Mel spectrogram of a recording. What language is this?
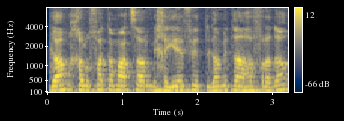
Hebrew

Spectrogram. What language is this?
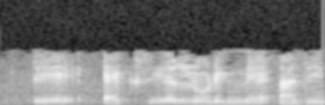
Gujarati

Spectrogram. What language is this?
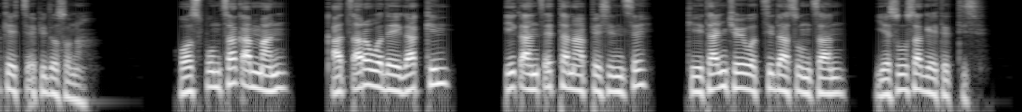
Gofa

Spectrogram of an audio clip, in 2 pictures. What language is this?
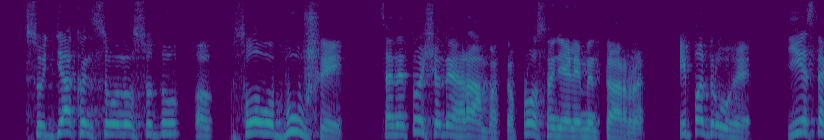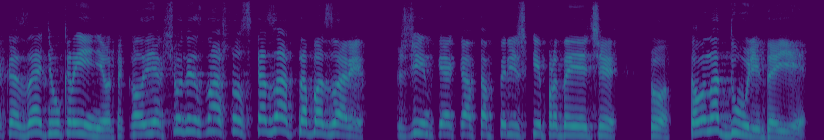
Ukrainian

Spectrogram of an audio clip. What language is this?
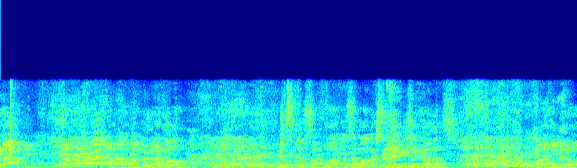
Greek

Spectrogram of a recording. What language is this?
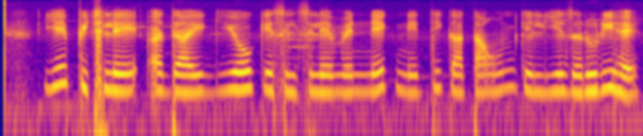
Urdu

